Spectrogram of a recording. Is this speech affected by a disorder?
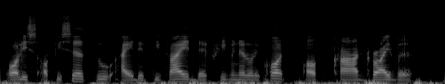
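No.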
